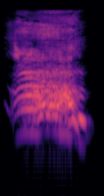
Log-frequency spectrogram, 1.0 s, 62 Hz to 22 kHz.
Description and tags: Short scared scream 2
Acting scared, yelling frightened.
Recorded with Zoom H4n.
acting, afraid, alarmed, anxious, fearful, frightened, male, scared, scream, startled, voice, yell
